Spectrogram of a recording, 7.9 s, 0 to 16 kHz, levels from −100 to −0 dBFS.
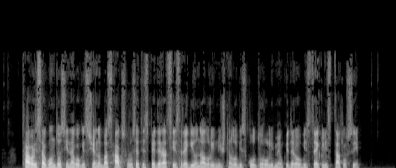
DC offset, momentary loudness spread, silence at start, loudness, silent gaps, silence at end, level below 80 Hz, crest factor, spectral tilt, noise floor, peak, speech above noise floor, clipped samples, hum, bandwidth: under 0.1%; 11 LU; 0.45 s; -25 LUFS; none; 0.75 s; -54 dBFS; 24 dB; -6 dB/octave; -78 dBFS; 0 dBFS; 53 dB; under 0.1%; none; 11.5 kHz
